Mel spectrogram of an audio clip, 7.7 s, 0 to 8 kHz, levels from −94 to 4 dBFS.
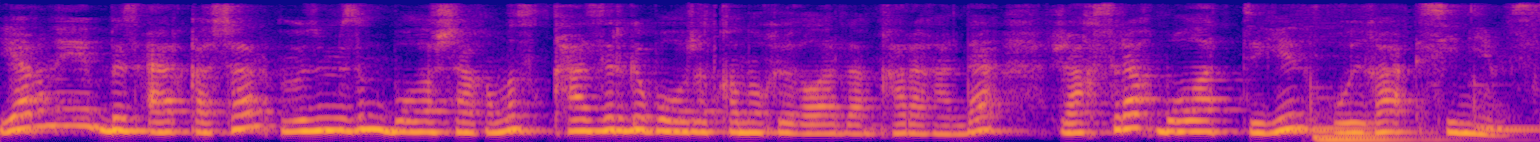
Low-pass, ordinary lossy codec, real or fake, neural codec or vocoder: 7.2 kHz; AAC, 32 kbps; real; none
